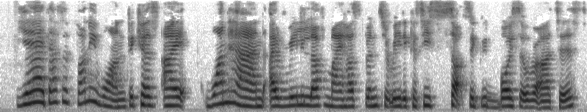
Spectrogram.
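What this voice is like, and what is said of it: Danish accent. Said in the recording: “my Danish accent”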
